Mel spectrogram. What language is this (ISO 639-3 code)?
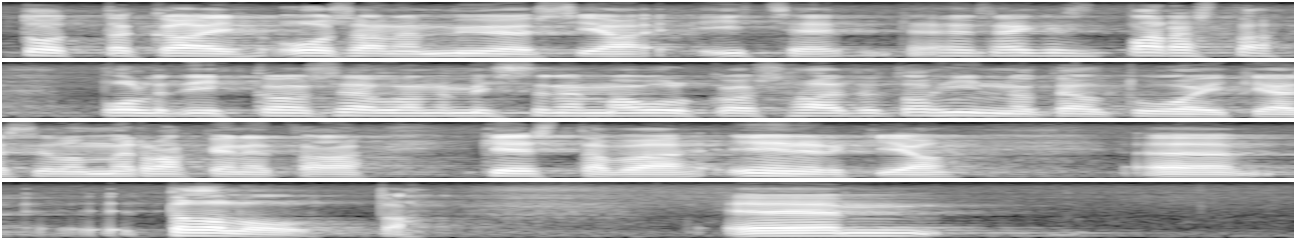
fin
